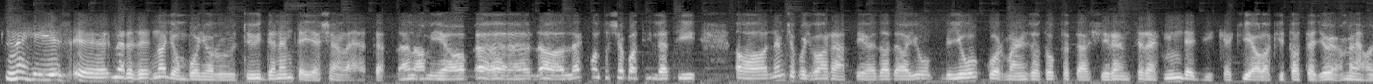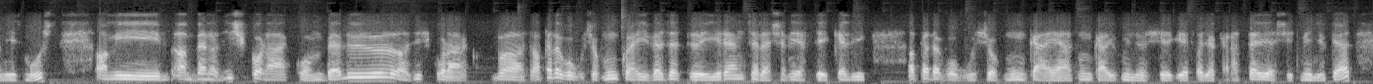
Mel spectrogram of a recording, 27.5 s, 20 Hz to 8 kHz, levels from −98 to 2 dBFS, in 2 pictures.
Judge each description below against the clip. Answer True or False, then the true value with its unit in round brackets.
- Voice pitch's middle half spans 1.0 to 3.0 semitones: False (3.4 semitones)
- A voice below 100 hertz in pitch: False (105 Hz)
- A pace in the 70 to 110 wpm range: False (125 wpm)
